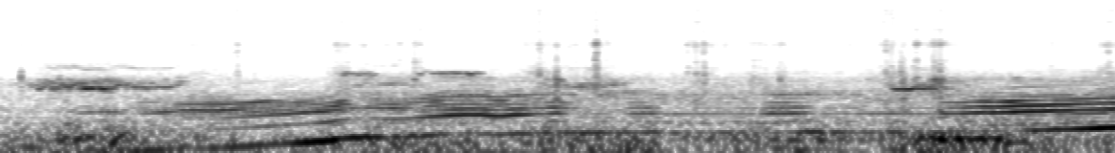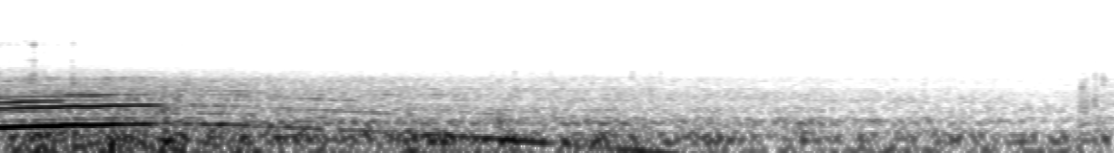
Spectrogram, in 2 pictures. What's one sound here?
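A car engine revs hard and climbs through the gears, heard from inside the car.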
